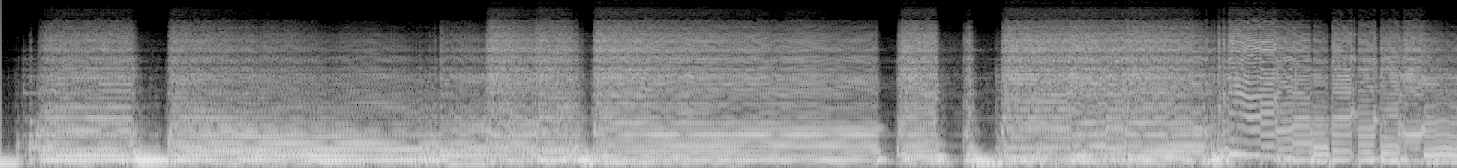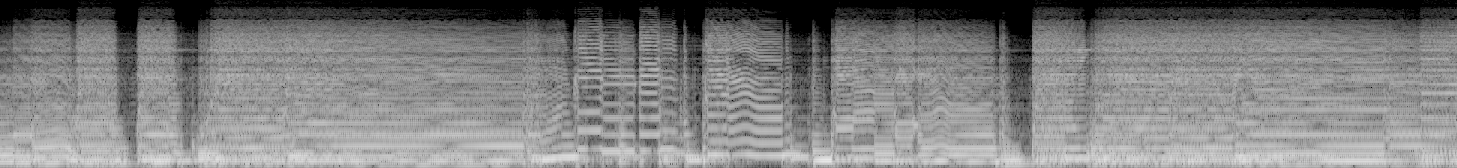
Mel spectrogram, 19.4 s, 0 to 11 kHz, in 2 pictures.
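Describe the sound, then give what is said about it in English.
Electric guitar played through a Boss DS-1 distortion pedal, loud, with sustained gritty chords and bending, warbling lead notes over about twenty seconds; no one speaks. “So that is a Boss DS1 distortion.”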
